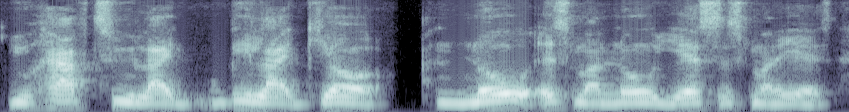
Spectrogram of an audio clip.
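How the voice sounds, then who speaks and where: A young self-taught photographer and videographer from Ghana chats casually in an interview over a video call from a small indoor room. His husky, darkish voice sits at medium pitch with fairly even intonation and an unhurried pace, and he keeps dropping "yo" and "you know what I'm saying."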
